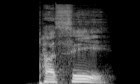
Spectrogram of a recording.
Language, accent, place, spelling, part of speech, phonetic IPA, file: German, Germany, Berlin, passé, adjective, [ˌpaˈseː], De-passé.ogg
- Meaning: past, over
